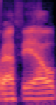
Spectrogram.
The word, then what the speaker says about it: Rafael: Rafael Nadal. You know, say it like the turtle name, Rafael. Yeah, Rafael.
